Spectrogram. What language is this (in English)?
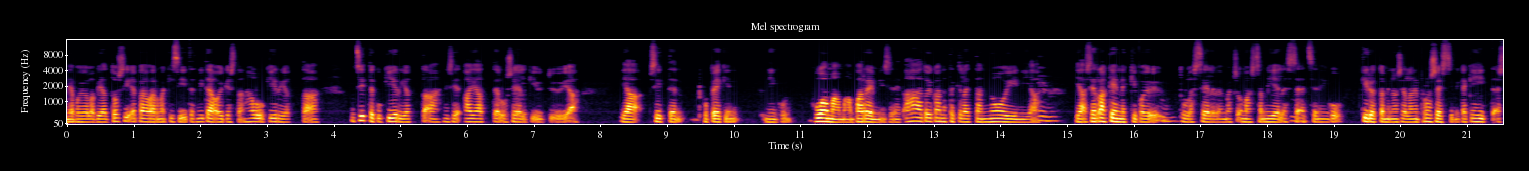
Finnish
